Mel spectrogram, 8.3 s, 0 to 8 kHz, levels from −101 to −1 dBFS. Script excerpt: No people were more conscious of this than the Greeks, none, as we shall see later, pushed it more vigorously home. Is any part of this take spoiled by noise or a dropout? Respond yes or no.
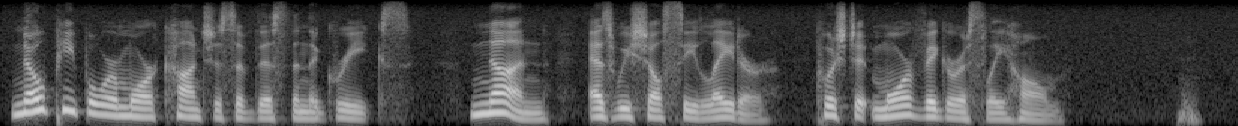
yes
